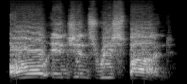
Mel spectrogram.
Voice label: Emergency Human Male Voice Fire Dispatch All Engines Respond; emergency effects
